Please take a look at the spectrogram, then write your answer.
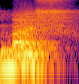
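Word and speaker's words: knife: দিয়ে কোন কিছু কাটা হয় ছুরি এই যে নাইফ নাইফের স্প্রিং হবে কে এন আই এফ ই যদিও কিন্তু উচ্চারণের সময় কে সাইলেন্ট হয়ে যাবে তো এই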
